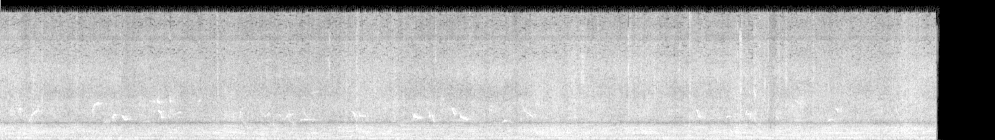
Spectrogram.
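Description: Many bees fill the air with a continuous, layered buzz, a low droning hum that rises and falls slightly as individuals pass close. The wingbeat tone holds steady throughout, with no other clear sounds.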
